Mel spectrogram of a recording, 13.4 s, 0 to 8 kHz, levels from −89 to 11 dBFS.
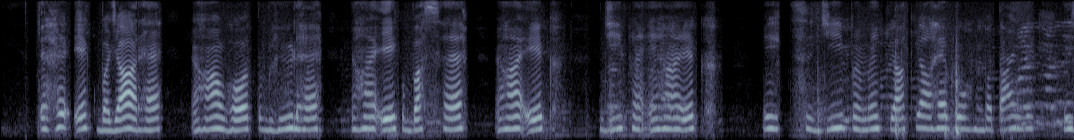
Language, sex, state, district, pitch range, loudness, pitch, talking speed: Hindi, female, Chhattisgarh, Jashpur, 230-255 Hz, -29 LUFS, 240 Hz, 115 wpm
